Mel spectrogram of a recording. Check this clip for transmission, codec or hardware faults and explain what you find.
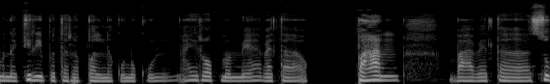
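One codec fault runs through the whole clip.

Throughout, the speech carries plainly audible WMA compression damage, likely from an early WMA encoder. Its long transform blocks smear quantisation noise over tens of milliseconds, giving a ringing, washy texture and hiss that swells and fades with the speech. Unlike band-limited codecs, the bandwidth reaches about 20.1 kHz, with the damage spread through the spectrum in a way that fits a bitrate near 48 kbps.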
